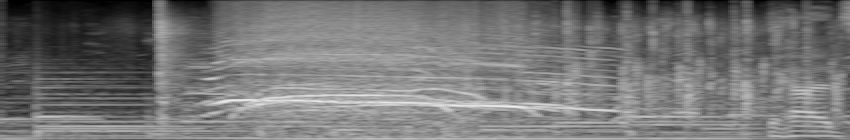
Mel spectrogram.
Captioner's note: cheers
